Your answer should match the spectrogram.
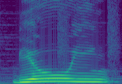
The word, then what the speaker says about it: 病院: 病院 hospital, 病院病院 Don't confuse 病院 hospital with 美容院 beauty salon. Remember, you need to say B and yo sounds in one syllable to say 病院 The last one is ぴゃ、ぴゅ、ぴょ Repeat after me.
